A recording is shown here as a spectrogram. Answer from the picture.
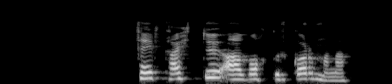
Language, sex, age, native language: Icelandic, female, 40-49, Icelandic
